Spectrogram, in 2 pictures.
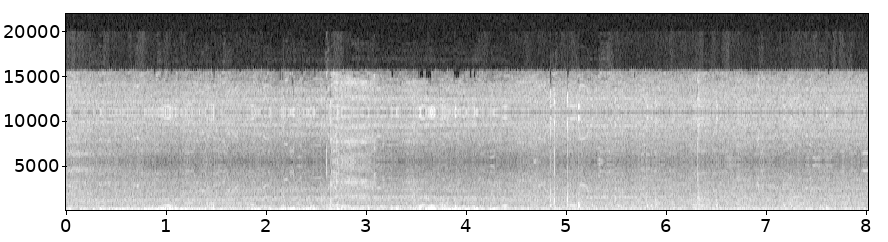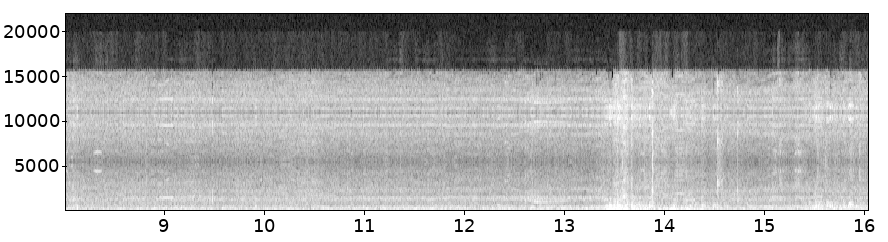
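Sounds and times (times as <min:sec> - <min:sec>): vehicle engine rumbling: 0:00.0 - 0:16.0
clatter: 0:13.4 - 0:16.0.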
